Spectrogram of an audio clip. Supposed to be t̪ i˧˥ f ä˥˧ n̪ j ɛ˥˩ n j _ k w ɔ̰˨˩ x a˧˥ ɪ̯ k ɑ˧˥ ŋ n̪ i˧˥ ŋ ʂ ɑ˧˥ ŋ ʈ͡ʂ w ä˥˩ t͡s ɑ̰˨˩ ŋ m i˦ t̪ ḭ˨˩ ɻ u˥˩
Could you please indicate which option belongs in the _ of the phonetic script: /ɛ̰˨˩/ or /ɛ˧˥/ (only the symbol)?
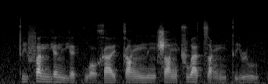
ɛ˧˥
